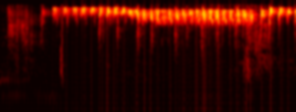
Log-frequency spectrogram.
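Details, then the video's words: A brown-throated sunbird sings a thin, very high, rapid twittering, with sharp chips running almost three a second in a dense, unbroken stream. "Kicauan Burung Kolibri Kelapa"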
